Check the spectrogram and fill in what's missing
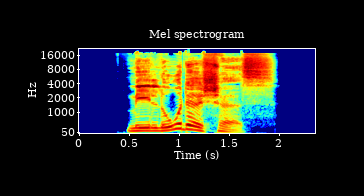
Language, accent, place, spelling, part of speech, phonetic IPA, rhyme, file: German, Germany, Berlin, melodisches, adjective, [meˈloːdɪʃəs], -oːdɪʃəs, De-melodisches.ogg
- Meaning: strong/mixed nominative/accusative neuter singular of melodisch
